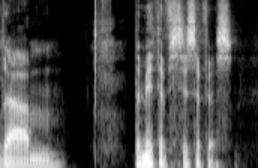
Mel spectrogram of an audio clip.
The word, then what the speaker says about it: Sisyphus: Sisyphus. Sisyphus?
